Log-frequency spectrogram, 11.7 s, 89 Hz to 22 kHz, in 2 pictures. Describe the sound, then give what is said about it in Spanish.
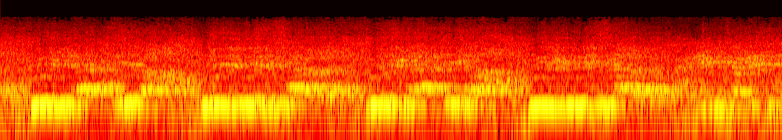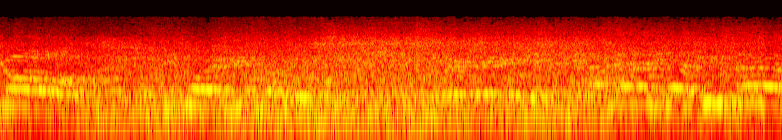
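A large stadium crowd of football fans chants and shouts insults at the club directors after a 0-2 result, in loud, rhythmic repeated phrases, the voices merging into a continuous roar for the whole stretch. “Bueno, pues ayer hubo insultos, hubo gritos contra la directiva que yo no había escuchado nunca.”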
